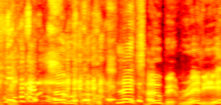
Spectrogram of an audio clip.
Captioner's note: all laughing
